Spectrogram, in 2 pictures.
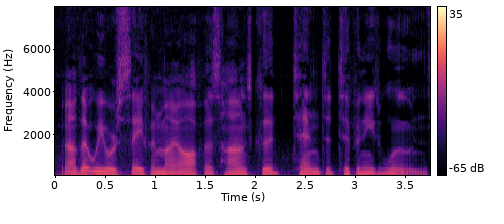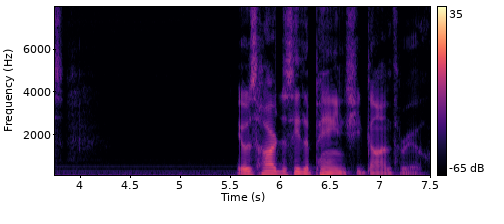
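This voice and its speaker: A man performs an earnest hard-boiled detective in a noir audio drama. He narrates his own life with melodramatic anguish and wide swings in pitch. A long, hall-like reverb surrounds the voice. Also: expressive, moderate pace, lightly acted. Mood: grave narration.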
